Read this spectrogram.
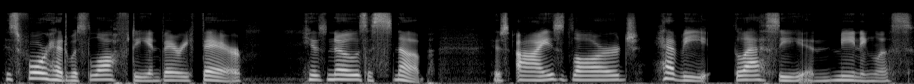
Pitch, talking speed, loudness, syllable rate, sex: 195 Hz, 120 wpm, -19 LUFS, 3.6 syllables/s, female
